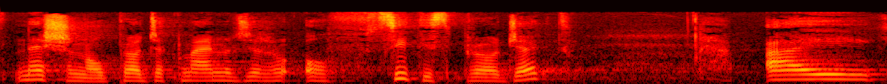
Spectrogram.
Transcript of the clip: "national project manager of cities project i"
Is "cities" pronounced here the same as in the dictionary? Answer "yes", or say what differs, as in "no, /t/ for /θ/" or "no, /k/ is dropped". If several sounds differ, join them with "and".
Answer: no, /s/ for /z/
